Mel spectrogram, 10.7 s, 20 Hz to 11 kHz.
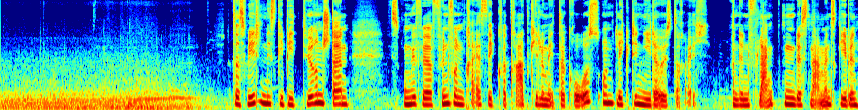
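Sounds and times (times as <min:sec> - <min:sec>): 
car engine rumble driving into the forested Dürrenstein wilderness area in Lower Austria: 0:00.0 - 0:02.9
speech: 0:02.9 - 0:10.7.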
